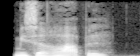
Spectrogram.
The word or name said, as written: miserabel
